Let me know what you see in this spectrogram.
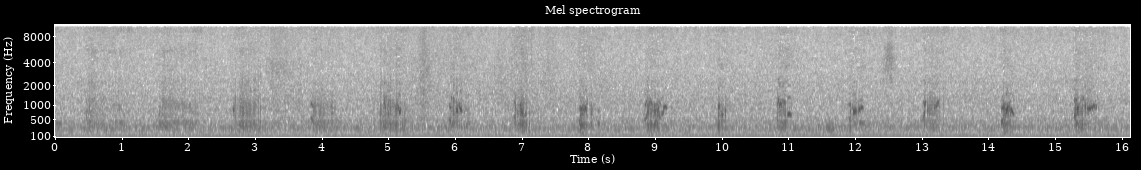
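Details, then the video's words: Pet ferret named Deamon asleep and snoring, producing a regular series of short, raspy breath noises about once a second, quiet against a steady electrical hum in the room. "Deamon The Talking Ferret, snoring"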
